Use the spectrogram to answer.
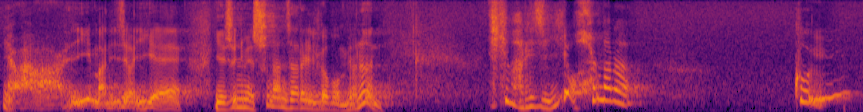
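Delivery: usual speaking voice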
